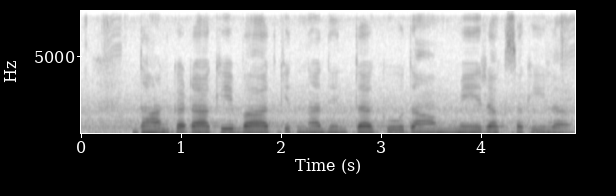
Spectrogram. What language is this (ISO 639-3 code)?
bho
